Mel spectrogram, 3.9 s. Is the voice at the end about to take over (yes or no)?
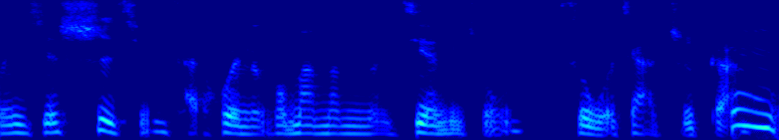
yes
